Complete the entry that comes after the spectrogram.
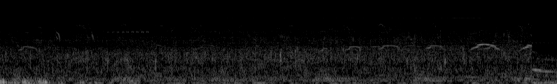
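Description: Birds chirping: many short, arched chirps repeating over a steady background hiss, with wind buffeting the microphone in the first half second.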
